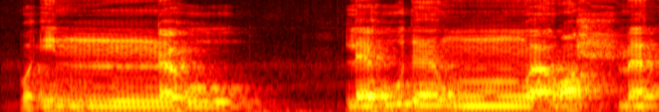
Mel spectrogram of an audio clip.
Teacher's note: ലഹുദൻ ഇതിലുള്ള തൻവീനിന് ഇദ്ഗാം ബിഗുന്നഹ് നാഖിസ് നൽകി ശേഷമുള്ള വാവിലേക്ക് ലയിപ്പിച്ച് മണിച്ചുകൊണ്ട് ഉച്ചരിക്കേണ്ടതാണ്.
